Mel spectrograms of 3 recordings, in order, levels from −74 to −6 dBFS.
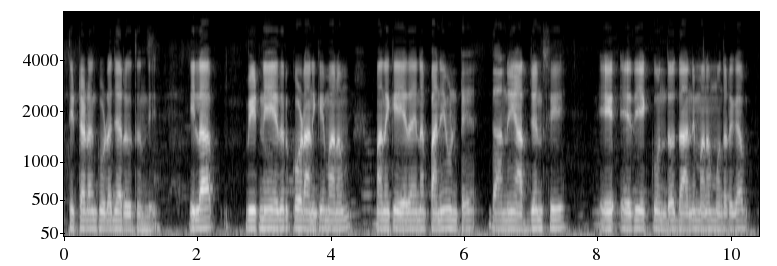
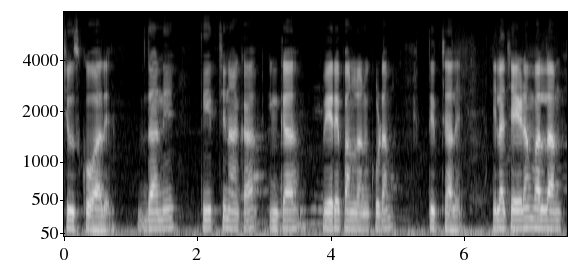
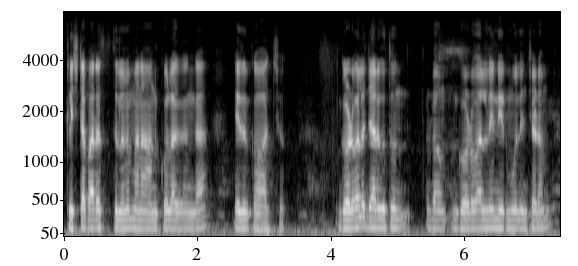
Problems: background sounds at intervals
